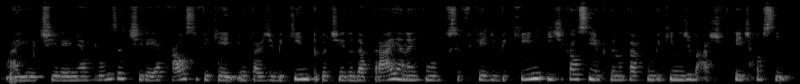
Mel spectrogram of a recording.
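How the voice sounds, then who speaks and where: A woman with a mid-range voice races through a personal story to camera, hardly pausing at all. Her casual, expressive delivery shifts from loud emphasis to hushed asides.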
